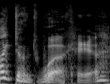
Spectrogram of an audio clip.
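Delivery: put-on angry tone. Telling how a woman by the table answered her, imitating an angry reply. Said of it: "Like angrily".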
